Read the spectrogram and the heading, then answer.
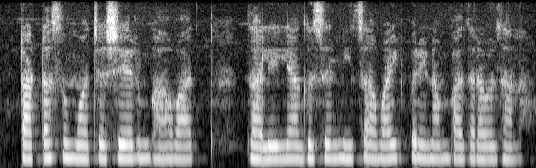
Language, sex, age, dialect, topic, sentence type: Marathi, female, 18-24, Standard Marathi, banking, statement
